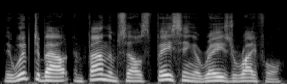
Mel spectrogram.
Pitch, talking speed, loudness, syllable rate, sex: 165 Hz, 210 wpm, -16 LUFS, 6.3 syllables/s, male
